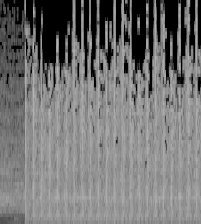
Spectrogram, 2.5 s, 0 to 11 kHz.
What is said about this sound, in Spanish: De pronto, 4 hombres se bajan del camión y comienzan a lanzar granadas de mano. Acto seguido, comienzan a disparar.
